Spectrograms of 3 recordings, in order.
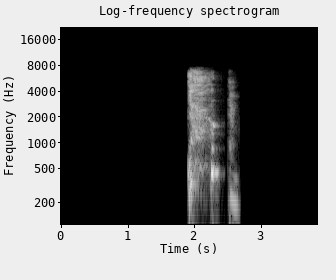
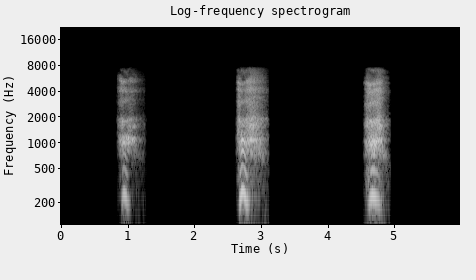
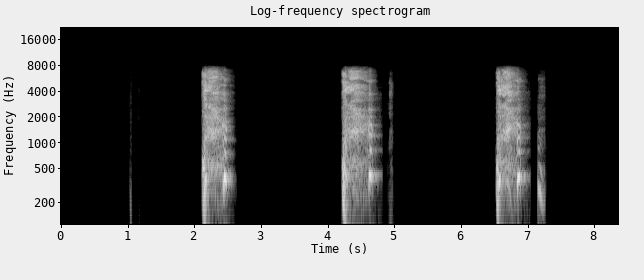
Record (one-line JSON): {"cough_length": "3.8 s", "cough_amplitude": 28251, "cough_signal_mean_std_ratio": 0.25, "exhalation_length": "6.0 s", "exhalation_amplitude": 23075, "exhalation_signal_mean_std_ratio": 0.3, "three_cough_length": "8.4 s", "three_cough_amplitude": 30691, "three_cough_signal_mean_std_ratio": 0.3, "survey_phase": "alpha (2021-03-01 to 2021-08-12)", "age": "18-44", "gender": "Female", "wearing_mask": "No", "symptom_cough_any": true, "symptom_shortness_of_breath": true, "symptom_fatigue": true, "symptom_fever_high_temperature": true, "symptom_headache": true, "smoker_status": "Current smoker (e-cigarettes or vapes only)", "respiratory_condition_asthma": true, "respiratory_condition_other": false, "recruitment_source": "Test and Trace", "submission_delay": "1 day", "covid_test_result": "Positive", "covid_test_method": "LFT"}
